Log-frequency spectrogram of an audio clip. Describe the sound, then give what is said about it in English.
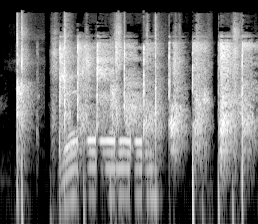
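One person claps hands a handful of times, sharp, with an irregular rhythm while a voice talks or laughs over part of it. “I have to give you a clap because you pronounced my last name perfect.”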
